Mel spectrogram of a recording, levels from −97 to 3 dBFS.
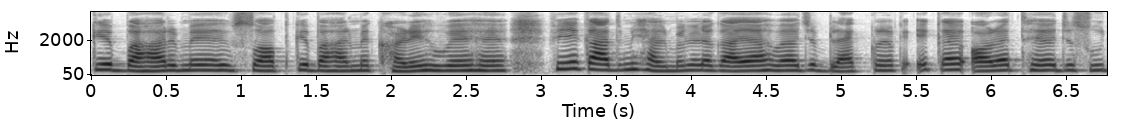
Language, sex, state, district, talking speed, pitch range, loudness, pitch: Hindi, female, Chhattisgarh, Sukma, 240 wpm, 220-250 Hz, -17 LUFS, 235 Hz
